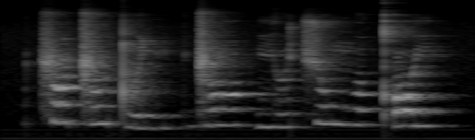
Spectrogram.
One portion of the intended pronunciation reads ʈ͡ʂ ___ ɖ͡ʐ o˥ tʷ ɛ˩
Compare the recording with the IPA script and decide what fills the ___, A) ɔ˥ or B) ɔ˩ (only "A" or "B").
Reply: A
